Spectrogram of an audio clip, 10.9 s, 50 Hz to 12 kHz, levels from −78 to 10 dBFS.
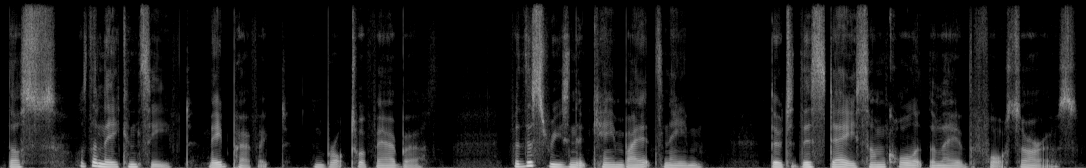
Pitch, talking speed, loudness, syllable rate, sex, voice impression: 150 Hz, 190 wpm, -19 LUFS, 4.5 syllables/s, female, very feminine, adult-like, slightly middle-aged, thin, slightly relaxed, slightly weak, slightly dark, soft, slightly muffled, fluent, slightly raspy, slightly cute, intellectual, slightly refreshing, sincere, very calm, friendly, reassuring, slightly unique, elegant, slightly sweet, slightly lively, kind, slightly modest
